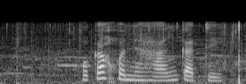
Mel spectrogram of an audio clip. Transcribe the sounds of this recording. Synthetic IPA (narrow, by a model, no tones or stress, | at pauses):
χʊkʼak͡xʰʊnɛɦaŋ̩kʼatʼɪ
